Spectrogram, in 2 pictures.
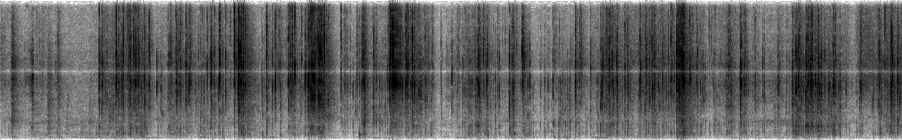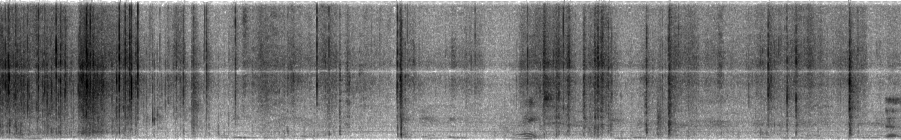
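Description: Thin plastic bag crinkling and rustling as a box is worked out of it by hand. The crackling is dense for the first ten seconds or so, then sparser.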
